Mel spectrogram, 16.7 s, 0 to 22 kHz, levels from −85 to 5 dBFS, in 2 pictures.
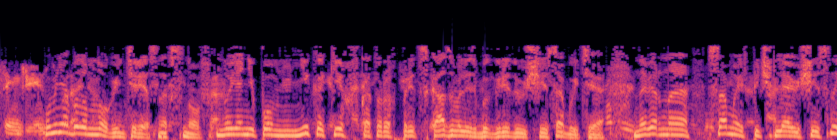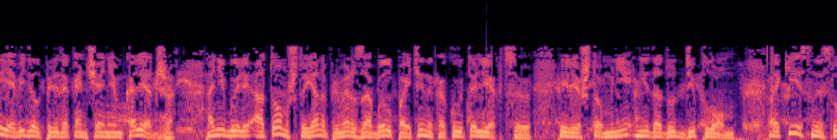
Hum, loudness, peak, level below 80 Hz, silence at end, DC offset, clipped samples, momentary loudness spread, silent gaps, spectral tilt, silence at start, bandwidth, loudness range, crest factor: none; -12 LUFS; 0 dBFS; -30 dBFS; 0 s; under 0.1%; under 0.1%; 4 LU; none; -5.5 dB/octave; 0 s; 6 kHz; 1 LU; 12 dB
